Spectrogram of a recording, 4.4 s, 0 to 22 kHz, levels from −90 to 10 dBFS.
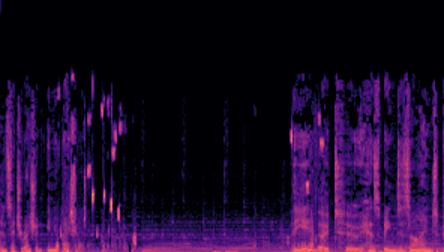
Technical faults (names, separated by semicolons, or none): time-stretched section; DAB burbling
